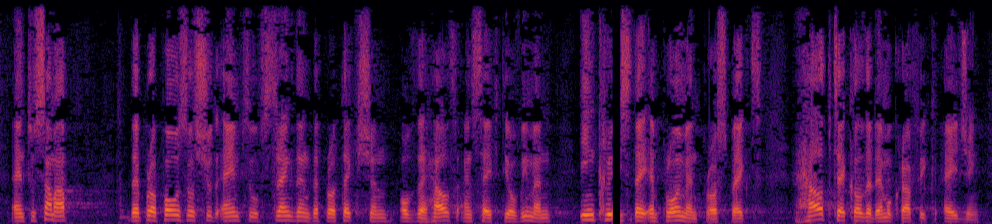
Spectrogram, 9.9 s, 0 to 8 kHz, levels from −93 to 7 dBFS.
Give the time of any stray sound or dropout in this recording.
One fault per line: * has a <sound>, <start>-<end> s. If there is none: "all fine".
* has a dropout, 6.1-6.2 s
